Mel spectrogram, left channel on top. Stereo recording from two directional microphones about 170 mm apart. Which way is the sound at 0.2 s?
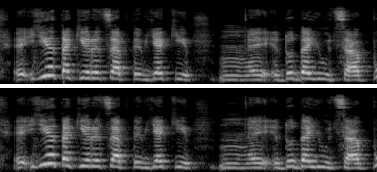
50° left (ahead or behind).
